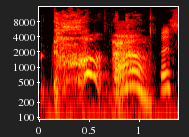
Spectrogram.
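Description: Two short, throaty, strongly voiced bursts and a brief third sound from an adult woman, consistent with a single light cough.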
